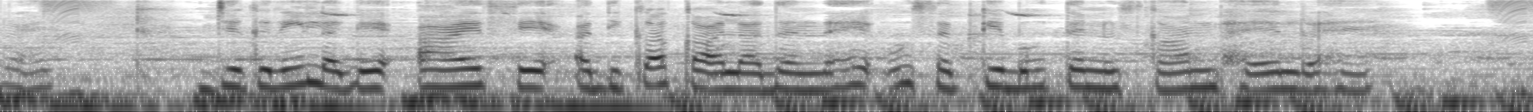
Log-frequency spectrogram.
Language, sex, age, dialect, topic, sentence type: Bhojpuri, male, 18-24, Northern, banking, statement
